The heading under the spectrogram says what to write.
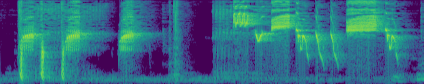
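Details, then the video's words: Tame, vocal Asian pied starling used as a lure for other birds; sharp chip notes followed by a dense stream of high whistled and downslurred chattering phrases. "JALAK SUREN GACOR ANTI STRES FULL ISIAN BUAT PANCINGAN BURUNG LAIN"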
